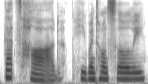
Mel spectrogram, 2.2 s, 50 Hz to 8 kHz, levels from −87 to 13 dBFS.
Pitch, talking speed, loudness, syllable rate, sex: 175 Hz, 160 wpm, -17 LUFS, 3.6 syllables/s, female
